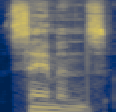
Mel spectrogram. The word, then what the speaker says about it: salmon: the samsons or the Salmons Wing Salmons s a m m o NS not like the fish Salmons not salmon the L is silent is it though salmon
